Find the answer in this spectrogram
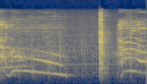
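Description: Electronic sound from a Disney Mickey activity toy's speaker: one long cry falling in pitch for about a second, then a sharp plastic click about a second and a half in as the language slide switch is pushed, with the toy's voice starting up just after.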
